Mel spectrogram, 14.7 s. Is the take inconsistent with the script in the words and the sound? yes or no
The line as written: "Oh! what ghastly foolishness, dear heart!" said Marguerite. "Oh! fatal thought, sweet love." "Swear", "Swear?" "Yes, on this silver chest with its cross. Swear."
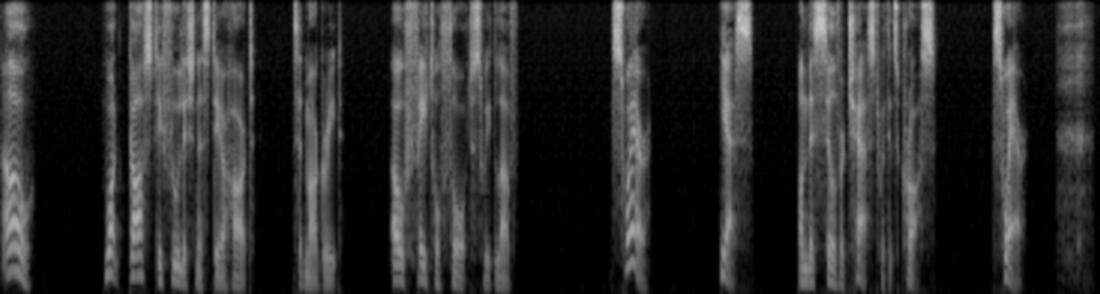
yes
